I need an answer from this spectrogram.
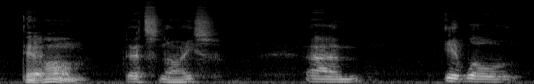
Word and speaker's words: Tehom: You look up this word, tehom, and I'll try to do it in Logos.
